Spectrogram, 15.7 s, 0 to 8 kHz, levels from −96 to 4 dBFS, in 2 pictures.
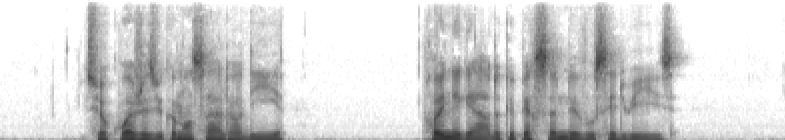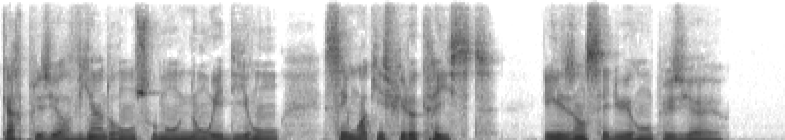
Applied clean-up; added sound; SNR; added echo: none; none; none; none.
